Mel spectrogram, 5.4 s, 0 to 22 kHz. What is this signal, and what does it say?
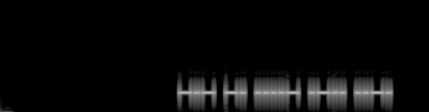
Morse code, heard as a keyed tone, about 25 wpm, 700 Hz. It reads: KN4LF
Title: USA Call Signs - 5 Characters - Repeated 2x - 25wpm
